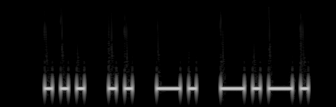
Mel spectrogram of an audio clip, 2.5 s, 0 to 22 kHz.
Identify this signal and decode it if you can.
Morse code, heard as a keyed tone, about 20 wpm, 700 Hz. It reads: SINC
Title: Build A Word - 1 Letter At A Time - 5-Letter Words - 20wpm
